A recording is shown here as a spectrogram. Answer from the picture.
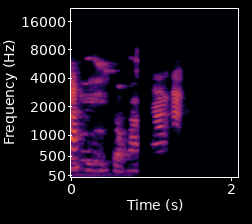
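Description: Speech only: a woman's voice ends a short question, then two brief, high-pitched voice sounds come about a second in.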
